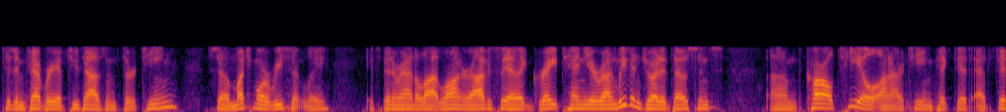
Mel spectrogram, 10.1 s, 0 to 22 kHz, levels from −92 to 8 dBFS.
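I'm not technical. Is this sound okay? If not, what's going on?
No. The GSM full-rate codec, an old mobile-phone speech codec, affects the whole clip. It rebuilds the voice from a simple throat model fed by evenly spaced pulses, which gives plainly audible buzzy roughness, and it keeps nothing above about 3.8 kHz, so the speech sounds muffled.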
